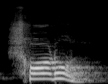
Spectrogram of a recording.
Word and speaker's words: স্মরণ: সূত্র আছে সেটি হলো ম ফলা যদি শব্দের প্রথমে থাকে তাহলে অনুনাসিক উচ্চারণ হয় কিরকম যেমন লিখেছি স্মরণ উচ্চারণটা হচ্ছে স্মরণ এখানে কিন্তু আমাদের অনুনাসিক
